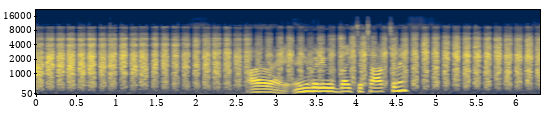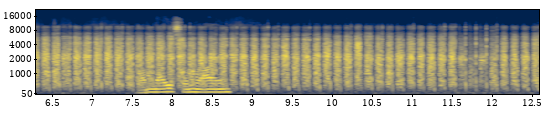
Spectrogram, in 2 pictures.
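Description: A portable radio sweeps rapidly through stations, giving off fast, choppy bursts of static.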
